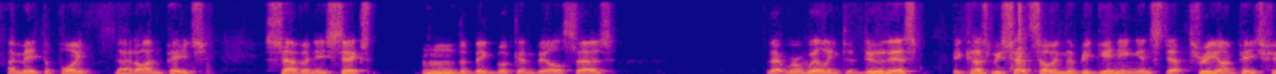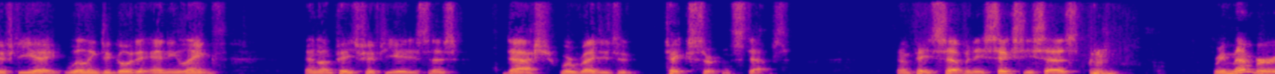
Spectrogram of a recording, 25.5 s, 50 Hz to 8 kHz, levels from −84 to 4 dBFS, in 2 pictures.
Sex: male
